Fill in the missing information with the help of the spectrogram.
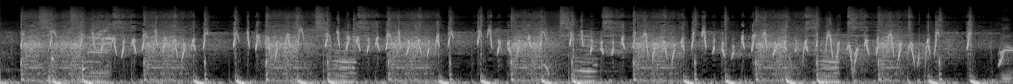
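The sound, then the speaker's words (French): Rapid turntable scratches warble and squeal over a steady beat, the pitch-bent cuts mimicking chirping birds in quick, repeated bursts, loud with no voices. “Make it sound like bird. Et t'entends les bruits d'oiseaux.”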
